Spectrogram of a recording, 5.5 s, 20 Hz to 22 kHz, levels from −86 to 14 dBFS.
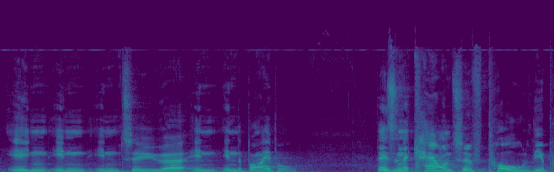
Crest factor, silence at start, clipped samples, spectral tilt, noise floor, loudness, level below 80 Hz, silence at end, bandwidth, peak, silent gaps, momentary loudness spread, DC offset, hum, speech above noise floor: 18 dB; 0.05 s; under 0.1%; -5 dB/octave; -64 dBFS; -34 LUFS; -72 dBFS; 0 s; 17 kHz; -16 dBFS; none; 8 LU; under 0.1%; none; 30 dB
